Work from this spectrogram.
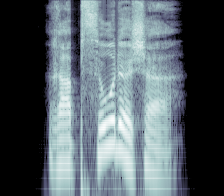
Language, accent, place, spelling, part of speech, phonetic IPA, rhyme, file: German, Germany, Berlin, rhapsodischer, adjective, [ʁaˈpsoːdɪʃɐ], -oːdɪʃɐ, De-rhapsodischer.ogg
- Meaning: inflection of rhapsodisch: 1. strong/mixed nominative masculine singular 2. strong genitive/dative feminine singular 3. strong genitive plural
